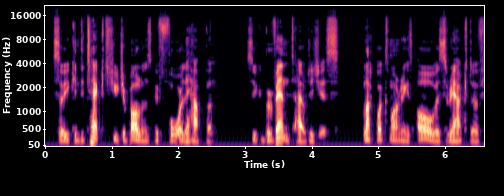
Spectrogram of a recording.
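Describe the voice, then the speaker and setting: At a fairly quick pace, a man with an Irish accent talks with big swings in loudness. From Ireland, Limerick. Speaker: software developer, conference speaker. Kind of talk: conference talk. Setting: stage with audience. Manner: hesitant, many fillers.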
